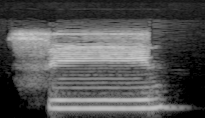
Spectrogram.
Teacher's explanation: زبان کو اوپر والے دونوں دانتوں کے ساتھ لگا کر اور سانس کو باہر لیتے ہوئے اس کی ادائیگی ہوتی ہے۔ سین، درمیانی آواز میں اوپر نیچے کے دونوں دانتوں کو ملا کر سیٹی کی آواز کے ساتھ ادا ہوتا ہے۔ سین، اوپر اور نیچے کے دونوں دانتوں کو ملا کر اس کی ادائیگی ہوتی ہے۔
